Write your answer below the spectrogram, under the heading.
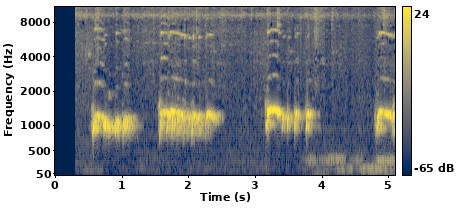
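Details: Zebra dove of local stock singing energetically as a master bird: three rapid, purring, trilled coo phrases in close succession, then a fourth beginning over a low humming noise.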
